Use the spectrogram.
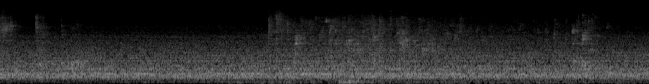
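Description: A quart of plain water pours steadily into a pot in a kitchen, a continuous soft rushing splash with a few drips, close and alone.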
